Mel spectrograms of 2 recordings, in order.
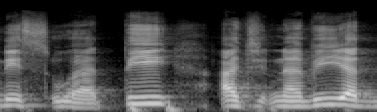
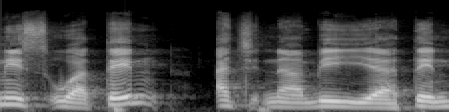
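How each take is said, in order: First: Both words end without an added n sound. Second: Both words end with an added n sound. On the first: The speaker calls it wrong. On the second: The speaker calls it right. "harus tanwin"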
